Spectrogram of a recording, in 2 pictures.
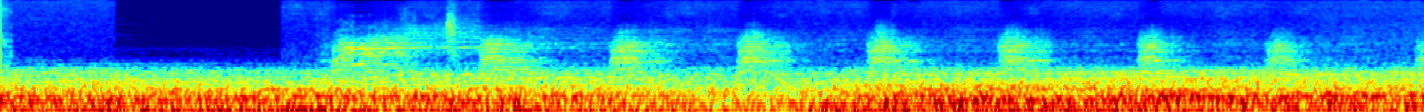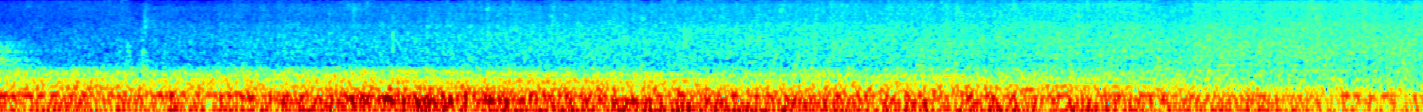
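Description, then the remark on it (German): Deep, continuous rumbling thunder rolls under a steady wash of heavy rain, while a run of about nine evenly spaced light knocks sounds early on before fading out. “Und es regnete und regnete wie tausend Jahre Regen.”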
